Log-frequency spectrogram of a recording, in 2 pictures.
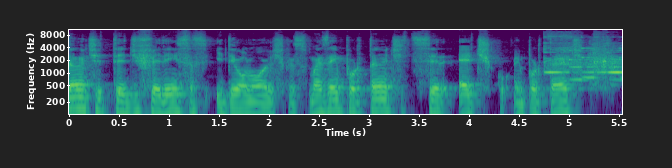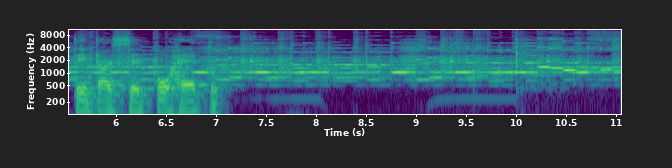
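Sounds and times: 
speech: 0.0 - 7.2
telephone ringtone of an incoming call: 4.8 - 11.0.

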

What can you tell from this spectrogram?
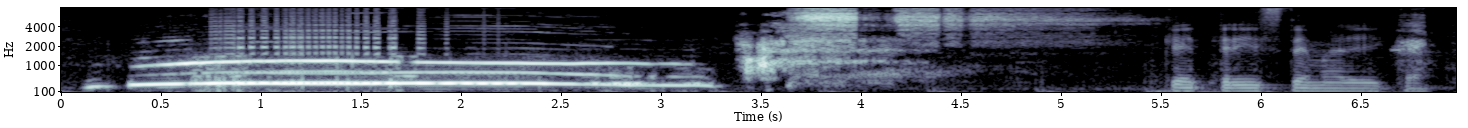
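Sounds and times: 
person imitating an alarm siren as improvised spoiler alarm: 0.1 - 3.2
speech: 6.0 - 6.9.

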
